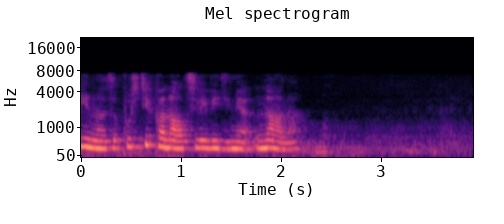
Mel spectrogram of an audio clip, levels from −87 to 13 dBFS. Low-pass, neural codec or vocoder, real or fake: 7.2 kHz; codec, 16 kHz, 2 kbps, X-Codec, WavLM features, trained on Multilingual LibriSpeech; fake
